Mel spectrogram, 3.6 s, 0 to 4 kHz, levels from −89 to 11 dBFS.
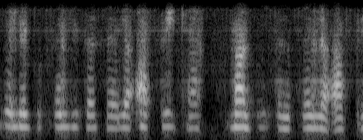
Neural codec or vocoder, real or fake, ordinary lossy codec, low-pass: codec, 16 kHz, 1.1 kbps, Voila-Tokenizer; fake; Opus, 24 kbps; 3.6 kHz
